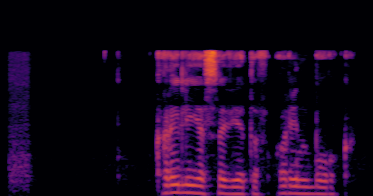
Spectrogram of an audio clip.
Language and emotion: Russian, neutral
